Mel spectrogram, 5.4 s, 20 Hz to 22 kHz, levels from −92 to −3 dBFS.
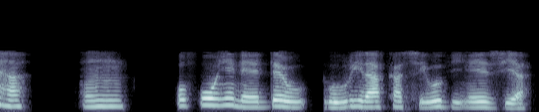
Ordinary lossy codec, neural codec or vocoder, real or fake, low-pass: AAC, 16 kbps; codec, 16 kHz, 0.3 kbps, FocalCodec; fake; 7.2 kHz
